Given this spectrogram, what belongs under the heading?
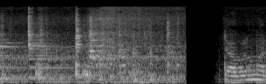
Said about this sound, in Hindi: अब हम इसमें डालेंगे आलू और इसे भी करेंगे फ्राई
